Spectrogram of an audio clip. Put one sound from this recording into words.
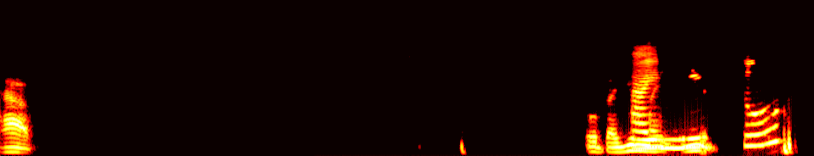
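A woman speaks over an online call, with short pauses.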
